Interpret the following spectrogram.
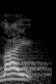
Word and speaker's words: Lyte: And Lyte, she, you know, it's spelled L-Y-T-E, and she's like, I'm light as a rock.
